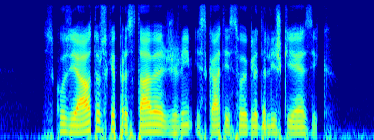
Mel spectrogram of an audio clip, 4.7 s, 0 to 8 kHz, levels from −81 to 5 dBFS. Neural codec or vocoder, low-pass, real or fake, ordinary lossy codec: none; 7.2 kHz; real; none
